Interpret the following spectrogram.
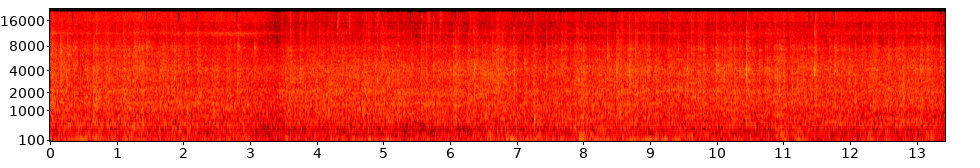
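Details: Used Hornby R2959 Thompson L1 2-6-4T on the layout after the fix: quiet, even motor hum with soft, steady rail clatter and no grinding or catching. Greasing the worm gear cured the forward grinding caused by too much gearbox play.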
